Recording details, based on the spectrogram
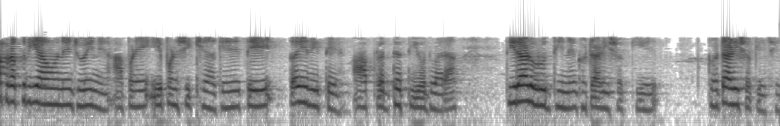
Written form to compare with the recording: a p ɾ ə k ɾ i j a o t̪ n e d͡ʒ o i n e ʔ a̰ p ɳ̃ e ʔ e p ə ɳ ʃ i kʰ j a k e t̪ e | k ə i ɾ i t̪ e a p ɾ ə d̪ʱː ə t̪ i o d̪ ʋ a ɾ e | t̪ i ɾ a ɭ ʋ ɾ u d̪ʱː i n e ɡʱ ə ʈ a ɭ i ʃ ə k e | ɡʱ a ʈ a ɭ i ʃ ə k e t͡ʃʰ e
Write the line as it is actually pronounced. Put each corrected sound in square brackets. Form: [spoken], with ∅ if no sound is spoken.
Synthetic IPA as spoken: a p ɾ ə k ɾ i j a o [∅] n e d͡ʒ o i n e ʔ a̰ p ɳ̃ e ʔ e p ə ɳ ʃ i kʰ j a k e t̪ e | k ə i ɾ i t̪ e a p ɾ ə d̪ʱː ə t̪ i o d̪ ʋ a ɾ [a] | t̪ i ɾ a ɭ ʋ ɾ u d̪ʱː i n e ɡʱ ə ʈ a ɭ i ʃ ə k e | ɡʱ [ə] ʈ a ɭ i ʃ ə k e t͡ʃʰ e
